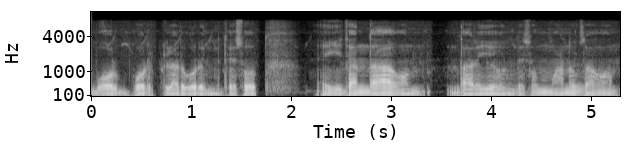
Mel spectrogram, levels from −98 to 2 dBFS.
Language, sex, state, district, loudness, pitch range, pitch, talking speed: Chakma, male, Tripura, Unakoti, -21 LUFS, 80-85 Hz, 80 Hz, 160 wpm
